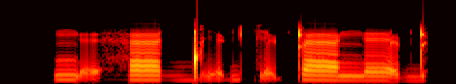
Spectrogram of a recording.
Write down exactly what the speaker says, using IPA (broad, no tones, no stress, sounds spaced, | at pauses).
ŋ ḛ h ɛ ɡ͡ǃ ḭ ɖ k ḭ ʈ ɛ ŋ e ɖ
